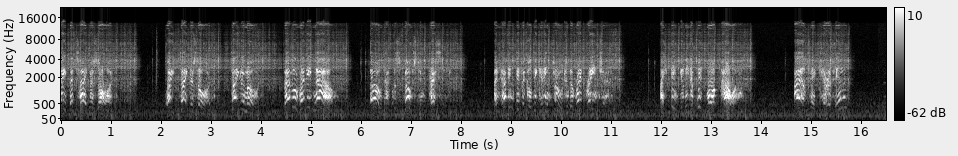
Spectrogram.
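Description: Bandai Legacy Saba talking saber's built-in speaker playing its recorded Saba voice phrases one after another, with short pauses between them. The voice sounds thin, with no bass. The lines are re-recorded by the show's original voice actor.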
